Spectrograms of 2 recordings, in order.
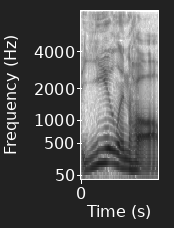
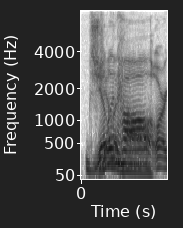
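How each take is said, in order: First: The name begins with a Y sound. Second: The name begins without a Y sound. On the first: The speaker calls it right. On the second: The speaker calls it wrong.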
